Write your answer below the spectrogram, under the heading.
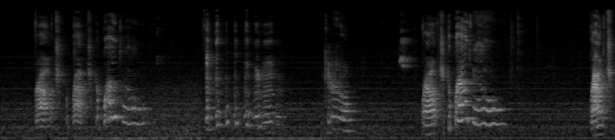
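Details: Pet parrot indoors practicing a newly learned phrase, "brown chicken brown cow", in several separate voice-like bursts of rasping, speech-patterned syllables spaced a second or two apart, with a steady low hum in the background.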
